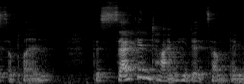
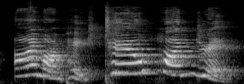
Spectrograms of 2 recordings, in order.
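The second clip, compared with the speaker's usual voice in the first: slow, high, very loud boastful shout; Joy boasts loudly across the classroom; 14 semitones higher, 16 dB louder, much slower than usual. A narrator's reading. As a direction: yell it out to show off. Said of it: "Joy shouted".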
